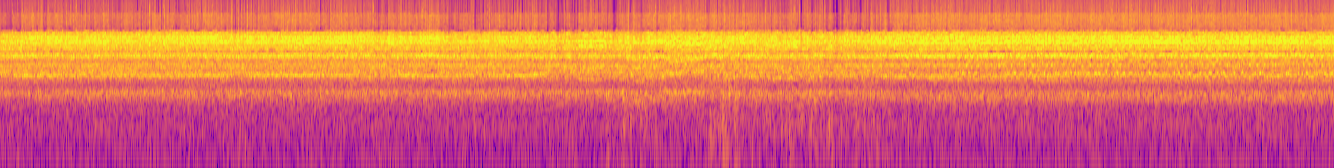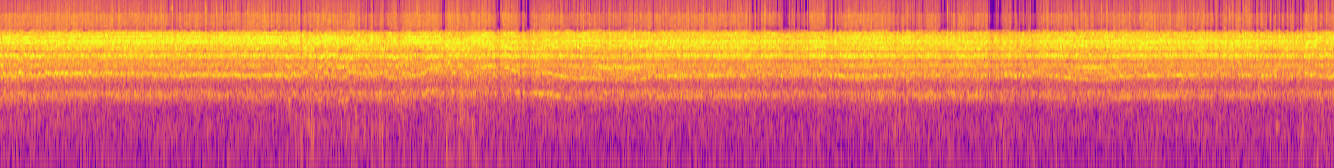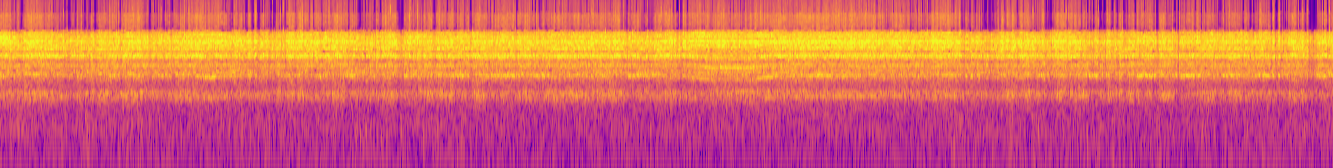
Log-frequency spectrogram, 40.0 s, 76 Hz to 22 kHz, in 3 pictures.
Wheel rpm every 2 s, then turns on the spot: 240, 230, 230, 230, 230, 210, 210, 230, 230, 250, 230, 230, 230, 240, 230, 230, 230, 230, 230, 230.
none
